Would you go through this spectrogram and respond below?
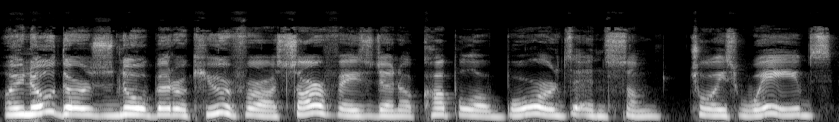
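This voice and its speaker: A woman's voice: deep voice, slow pace, hardly any pauses, warm tone, voice pushed down. A woman voicing an easygoing, encouraging young man in a storybook with a drawling delivery.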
